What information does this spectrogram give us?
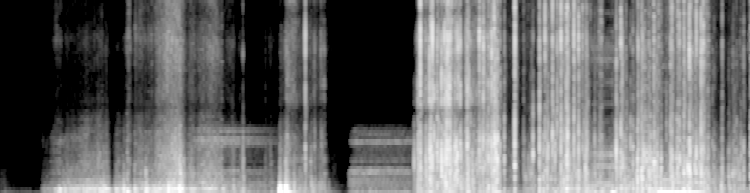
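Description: Parts are unpacked from a box with crinkling packaging: quiet, irregular rustles and crunches, a sharp crack near the middle, a brief lull, then louder, busier crinkling and scraping that continue to the end.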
